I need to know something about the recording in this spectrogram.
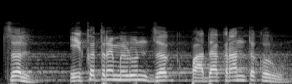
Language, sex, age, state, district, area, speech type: Marathi, male, 30-45, Maharashtra, Buldhana, urban, read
